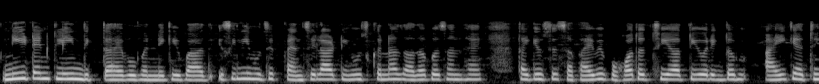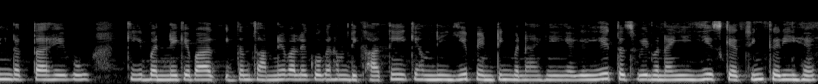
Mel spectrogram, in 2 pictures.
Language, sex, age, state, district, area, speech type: Hindi, female, 18-30, Madhya Pradesh, Ujjain, urban, spontaneous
